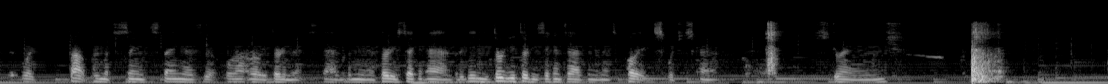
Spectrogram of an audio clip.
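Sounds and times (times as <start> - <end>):
speech: 0.2 - 9.1
door thudding, not shutting properly: 9.7 - 10.1.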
